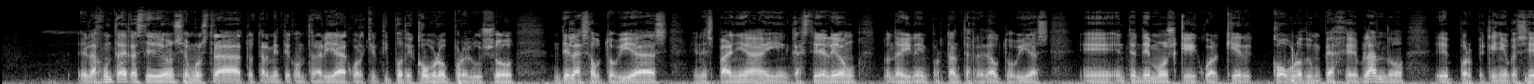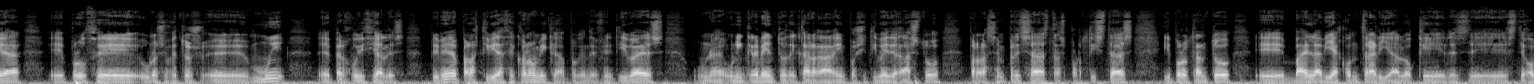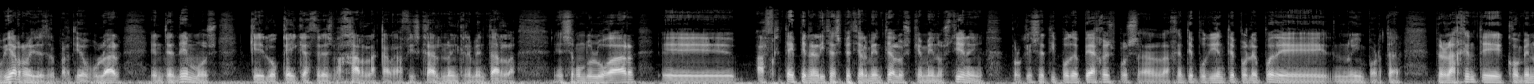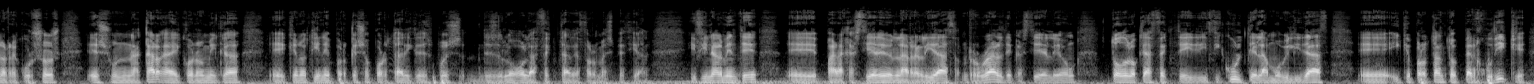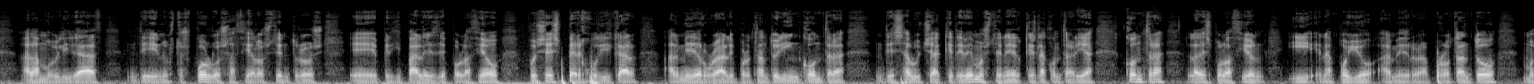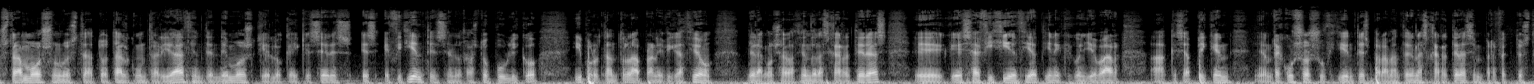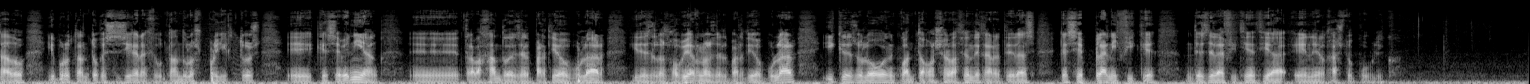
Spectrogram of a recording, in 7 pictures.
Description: Según declaraciones del consejero de Fomento y Medio Ambiente, Juan Carlos Suárez-Quiñones, cualquier cobro de un peaje blando,...
Declaraciones del consejero.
